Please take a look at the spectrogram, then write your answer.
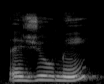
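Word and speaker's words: résumé: also known as resume it is pronounced as resume cb that is resume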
